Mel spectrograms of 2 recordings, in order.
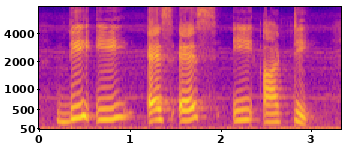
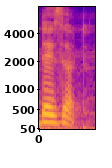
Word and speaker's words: dessert: I have this word de SS e RT which is to be pronounced as dessert and not desert when you say desert you are talking about a dark desert which has you know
